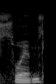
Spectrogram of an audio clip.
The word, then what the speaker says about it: SWIMS: And as a Spanish speaker, I always pronounced it in my head in the Spanish way. And it took me like a few months to realize that it's like swims like swimming. Uh so uh essentially the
